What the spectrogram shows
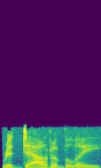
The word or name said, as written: redoubtably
